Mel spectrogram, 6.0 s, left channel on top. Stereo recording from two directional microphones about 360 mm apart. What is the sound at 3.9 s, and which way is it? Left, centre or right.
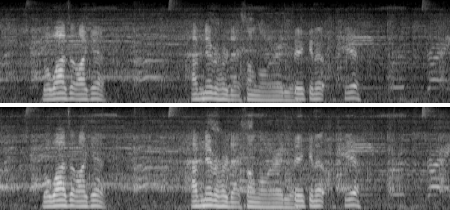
Speech, right.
